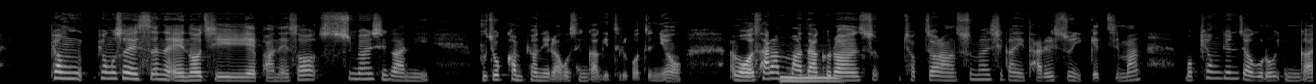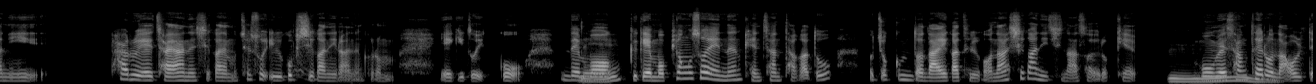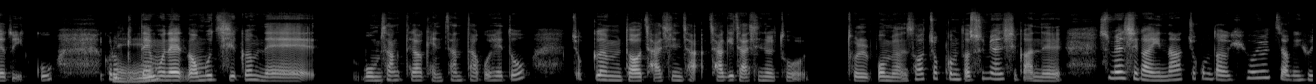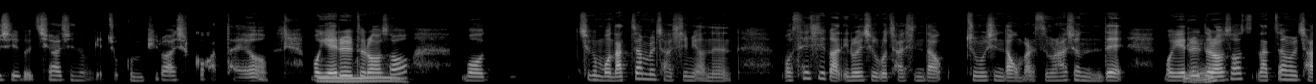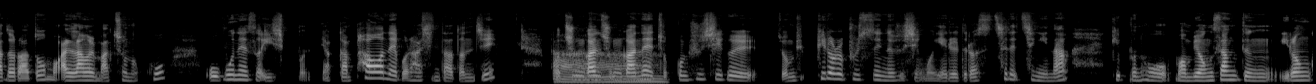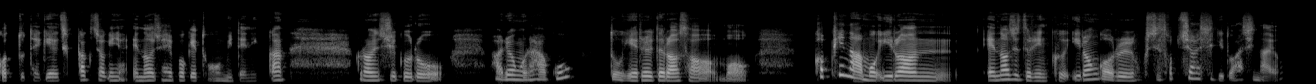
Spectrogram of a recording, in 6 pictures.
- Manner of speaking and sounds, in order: other background noise; in English: "파워 냅을"
- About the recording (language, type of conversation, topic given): Korean, advice, 수면과 짧은 휴식으로 하루 에너지를 효과적으로 회복하려면 어떻게 해야 하나요?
